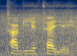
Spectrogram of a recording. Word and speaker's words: tagliatelle: How are you supposed to say it? Tagliatelle. Apparently you don't pronounce the L's.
